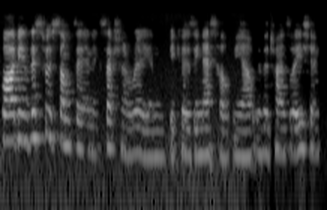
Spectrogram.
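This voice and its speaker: Speaking fast in a lowish, fairly even voice with a bright, forceful tone, this Spanish woman discusses her writing as a guest on a radio interview, frequently stopping and restarting. She's a native Spanish speaker, recorded on a studio microphone with muffled sound.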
